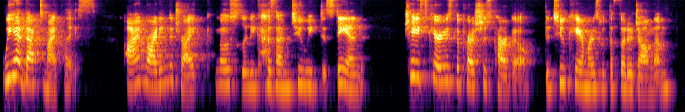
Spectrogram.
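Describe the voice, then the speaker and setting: A woman reading a children's novel aloud as an expressive first-person storyteller. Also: a little high, moderate pace. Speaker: read-aloud narrator.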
